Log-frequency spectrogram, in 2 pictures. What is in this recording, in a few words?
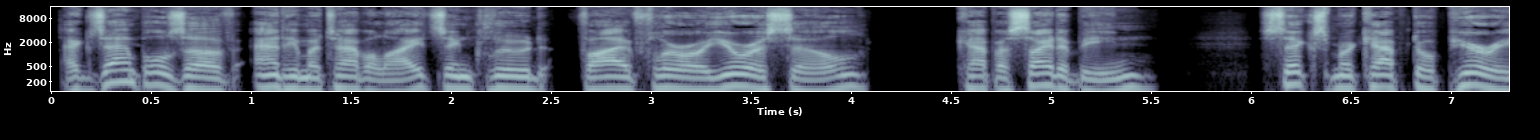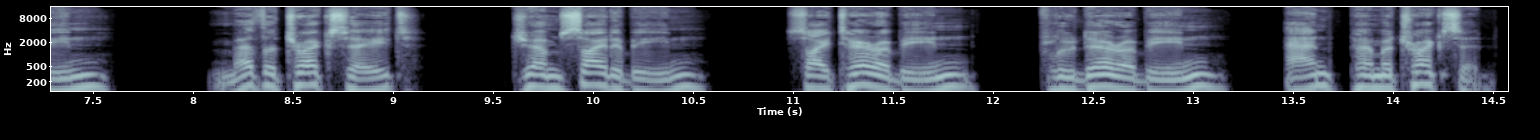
us elearning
